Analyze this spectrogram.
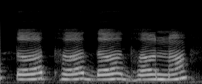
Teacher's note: त थ द ध न इसको दंत ध्वनि कहते हैं क्योंकि यह हमारे दांत के स्पर्श से बोली जाती है इसलिए इसको दंत ध्वनि कहते हैं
